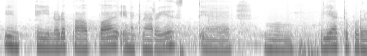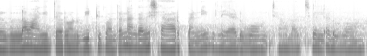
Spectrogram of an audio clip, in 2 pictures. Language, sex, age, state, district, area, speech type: Tamil, female, 18-30, Tamil Nadu, Mayiladuthurai, urban, spontaneous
